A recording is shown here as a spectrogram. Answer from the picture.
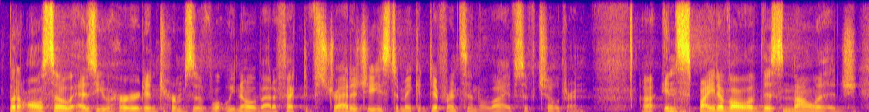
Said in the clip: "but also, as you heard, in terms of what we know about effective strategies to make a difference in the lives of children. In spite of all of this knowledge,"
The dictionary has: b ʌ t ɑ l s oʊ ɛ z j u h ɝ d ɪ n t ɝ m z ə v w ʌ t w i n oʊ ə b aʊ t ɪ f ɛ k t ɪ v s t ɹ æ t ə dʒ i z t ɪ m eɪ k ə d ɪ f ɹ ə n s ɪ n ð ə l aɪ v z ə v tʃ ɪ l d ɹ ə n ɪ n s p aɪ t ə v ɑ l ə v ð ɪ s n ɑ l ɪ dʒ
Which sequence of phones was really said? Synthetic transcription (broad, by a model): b ʌ t ɑ l s oʊ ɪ z j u h ɝ d ɪ n t ɝ m z ə v w ʌ t w i n oʊ ə b aʊ t ɪ f ɛ k t ɪ v s t ɹ æ t ə dʒ i z t ɪ m eɪ k ə d ɪ f ɹ ə n s ɪ n ð ə l aɪ v z ə v tʃ ɪ l d ɹ ə n ɪ n s p aɪ t ə v ɑ l ə v ð ɪ s n ɑ l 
